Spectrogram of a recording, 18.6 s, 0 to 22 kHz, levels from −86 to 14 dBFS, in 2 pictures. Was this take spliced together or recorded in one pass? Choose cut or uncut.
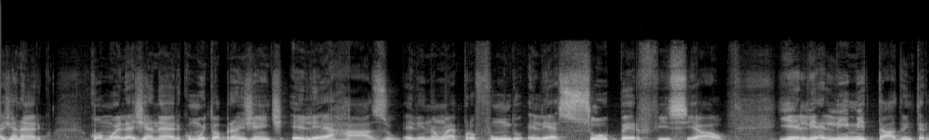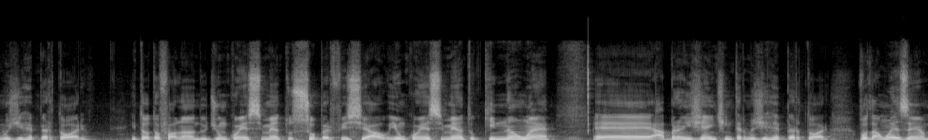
uncut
